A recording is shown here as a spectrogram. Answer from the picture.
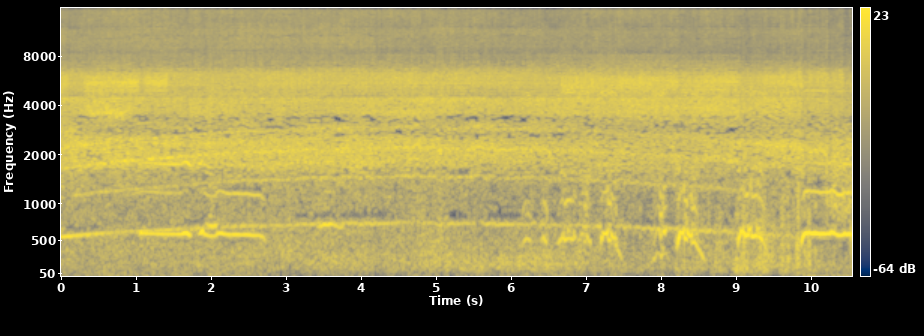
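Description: Zipline trolley pulleys running along the cable: a steady whine that creeps up a little in pitch, with wind rushing over the microphone.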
